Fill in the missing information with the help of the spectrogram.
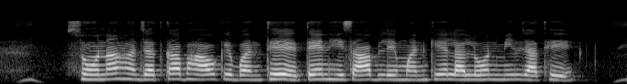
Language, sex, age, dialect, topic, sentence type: Chhattisgarhi, female, 18-24, Eastern, banking, statement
